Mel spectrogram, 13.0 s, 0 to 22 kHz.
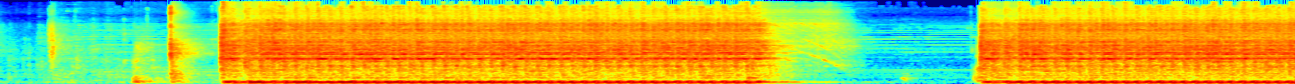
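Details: K24-swapped Toyota MR2 start attempt: starter spins engine at a steady even rate for about six seconds, never catches.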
